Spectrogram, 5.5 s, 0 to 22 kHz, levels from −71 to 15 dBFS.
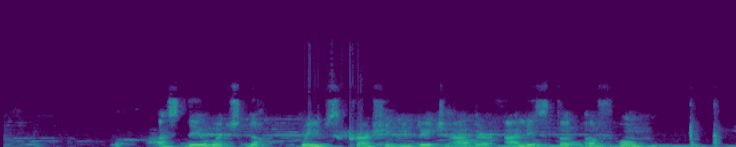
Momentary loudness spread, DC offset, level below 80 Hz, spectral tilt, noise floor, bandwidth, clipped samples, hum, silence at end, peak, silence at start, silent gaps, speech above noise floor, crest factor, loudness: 12 LU; under 0.1%; -56 dBFS; -6 dB/octave; -49 dBFS; 9.8 kHz; under 0.1%; none; 0 s; 0 dBFS; 0.05 s; none; 33 dB; 18 dB; -17 LUFS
